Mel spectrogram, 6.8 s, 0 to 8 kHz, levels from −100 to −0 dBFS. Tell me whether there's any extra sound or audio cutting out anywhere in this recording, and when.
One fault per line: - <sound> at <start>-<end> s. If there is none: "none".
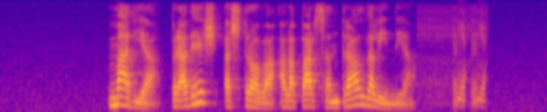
- laugh at 5.7-6.1 s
